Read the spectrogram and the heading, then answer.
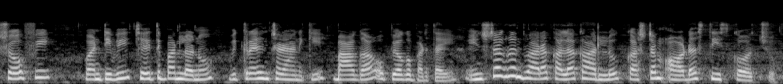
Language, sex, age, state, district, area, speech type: Telugu, female, 18-30, Andhra Pradesh, Alluri Sitarama Raju, rural, spontaneous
